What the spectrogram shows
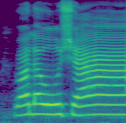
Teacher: مد متصل یعنی کہ جڑے ہوئے الف مدہ اور حمزہ، تو مد متصل ہے یہ، اسے ہم 4 الف کے برابر ادا کریں گے، اوپر نشان بنا ہوا ہے۔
